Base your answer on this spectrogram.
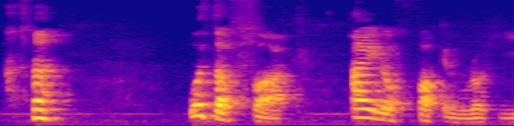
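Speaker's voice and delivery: smug, sneering, smirking, scornful comeback. Voicing a character who brushes off a player's attempt: smirking, scornful in-character retort.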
